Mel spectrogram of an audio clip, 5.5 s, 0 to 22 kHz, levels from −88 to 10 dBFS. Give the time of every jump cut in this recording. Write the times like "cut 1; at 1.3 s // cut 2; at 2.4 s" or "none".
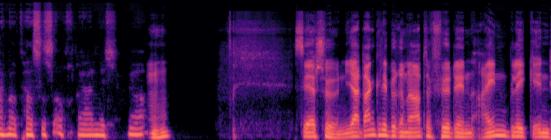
none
